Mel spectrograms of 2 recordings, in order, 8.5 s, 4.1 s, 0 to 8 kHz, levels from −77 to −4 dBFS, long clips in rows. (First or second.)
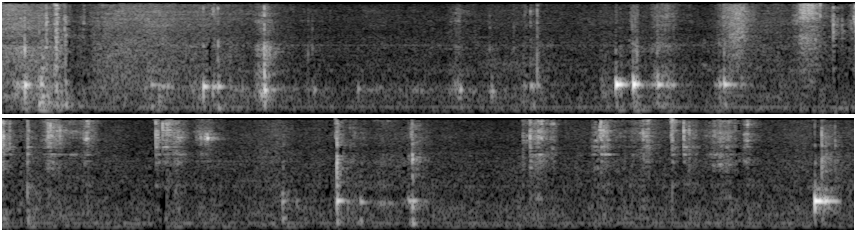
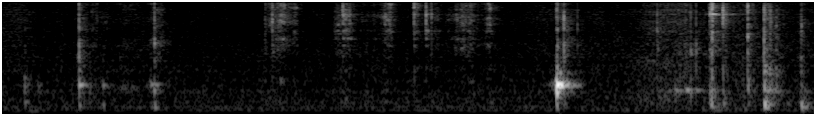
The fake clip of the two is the second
